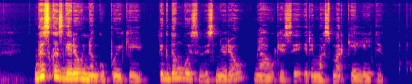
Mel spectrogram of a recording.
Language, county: Lithuanian, Kaunas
